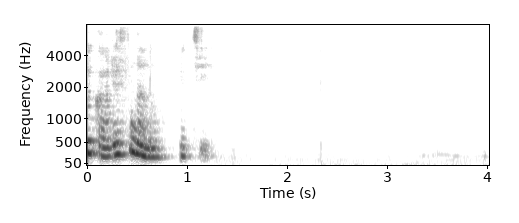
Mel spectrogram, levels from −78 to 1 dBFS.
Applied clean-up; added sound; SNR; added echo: neural mask model DeepFilterNet 3.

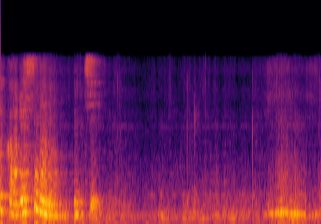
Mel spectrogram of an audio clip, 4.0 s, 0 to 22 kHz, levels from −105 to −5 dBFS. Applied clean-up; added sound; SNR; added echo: neural separator model SepFormer DNS4.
